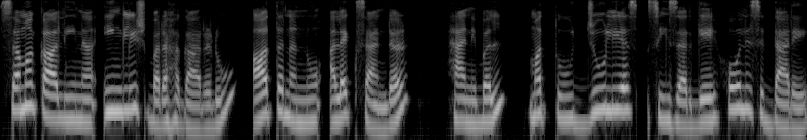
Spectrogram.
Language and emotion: Kannada, neutral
